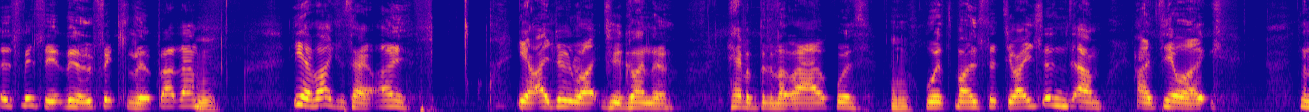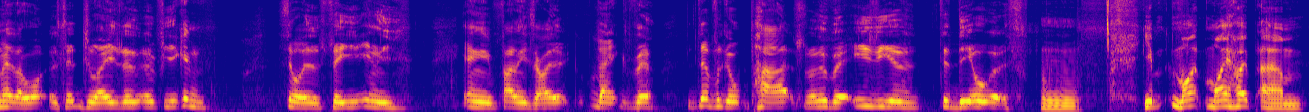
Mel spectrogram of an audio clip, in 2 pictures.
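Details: Dysarthria in a real adult man with cerebral palsy from birth; his parents were told at birth he would never walk or talk, and he had intensive therapy from birth to age six to help him walk and talk.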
